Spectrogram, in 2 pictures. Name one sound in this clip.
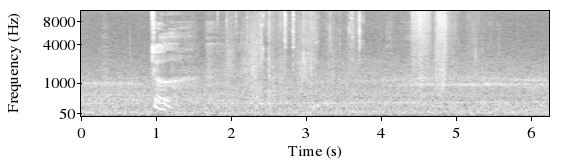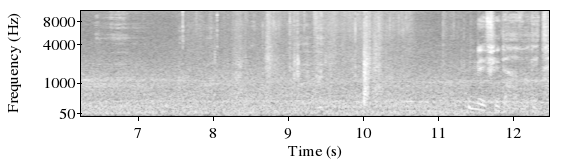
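A man groans faintly.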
